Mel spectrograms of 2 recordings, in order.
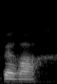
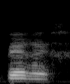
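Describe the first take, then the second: First: The second syllable has an 'a' vowel. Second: The second syllable has an 'e' vowel. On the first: This is the biblical form. "in the Bible, instead of berech, it says berach" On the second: This is how it is said today. "we say berech"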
